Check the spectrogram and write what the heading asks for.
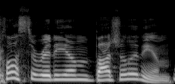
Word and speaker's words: Clostridium botulinum: I might have said that wrong. No, I did. I said it right. – Clostridium botulinum.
